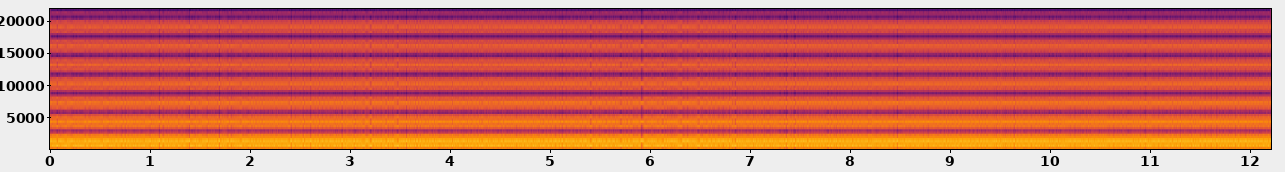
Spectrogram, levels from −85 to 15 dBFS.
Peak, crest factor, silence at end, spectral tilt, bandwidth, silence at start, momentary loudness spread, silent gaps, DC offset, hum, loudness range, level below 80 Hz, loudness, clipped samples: 0 dBFS; 0 dB; 0 s; -0.5 dB/octave; over 20 kHz; 0 s; 0 LU; none; 0.4%; none; 0 LU; -38 dBFS; 1 LUFS; 50%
